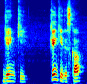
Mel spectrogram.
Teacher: So it's kind of like an English NG sound to it. G-E-N-K-I, but that N has a soft G attached to it.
